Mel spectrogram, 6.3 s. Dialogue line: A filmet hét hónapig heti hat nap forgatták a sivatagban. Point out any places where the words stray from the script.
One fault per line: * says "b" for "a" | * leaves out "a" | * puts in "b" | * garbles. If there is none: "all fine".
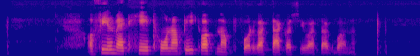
* leaves out "heti"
